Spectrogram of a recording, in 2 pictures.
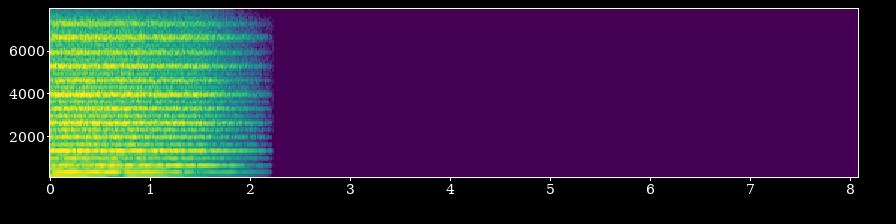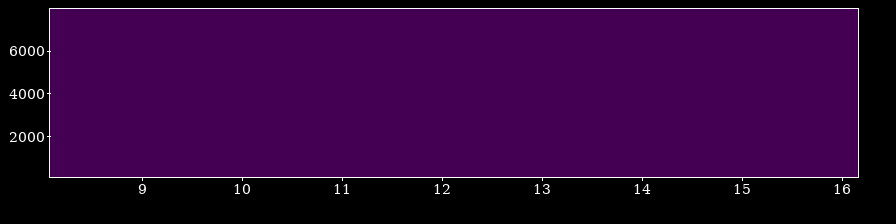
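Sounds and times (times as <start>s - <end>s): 
strings: 0.0s - 2.0s.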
